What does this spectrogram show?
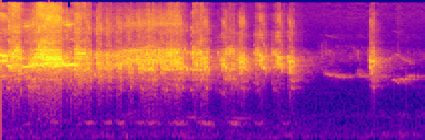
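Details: Sparrows and weaver birds chirping in nature: loud massed high twittering that thins into separate quick chirps, then fades to near quiet broken by a few thin whistled notes and one sharp chip.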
